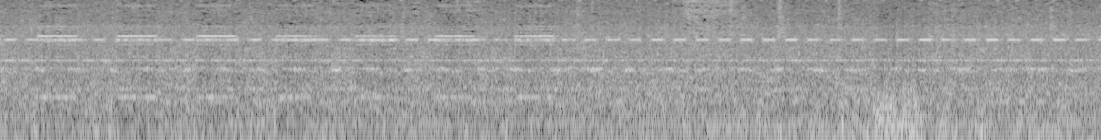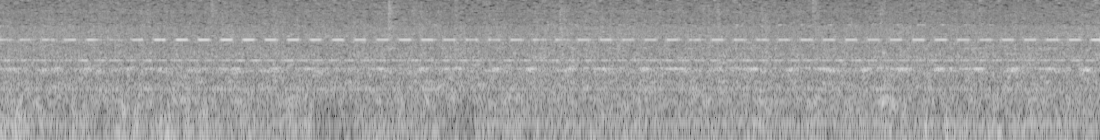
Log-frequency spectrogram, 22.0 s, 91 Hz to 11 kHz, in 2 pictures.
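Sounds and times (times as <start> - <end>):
electronic warning beeper: 0.0 - 22.0
heavy machine engine running: 0.0 - 22.0.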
